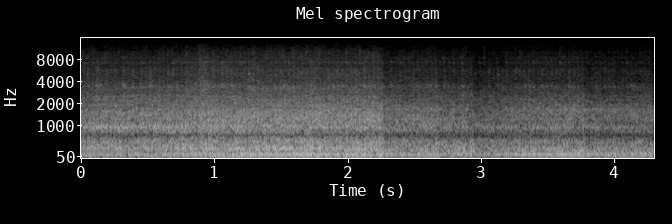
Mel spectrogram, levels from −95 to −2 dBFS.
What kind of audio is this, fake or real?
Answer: fake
